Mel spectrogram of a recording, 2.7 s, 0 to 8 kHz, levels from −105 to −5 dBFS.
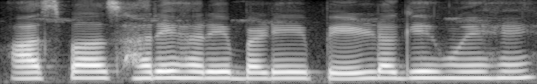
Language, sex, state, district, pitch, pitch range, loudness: Hindi, female, Madhya Pradesh, Bhopal, 225 Hz, 215-230 Hz, -14 LUFS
